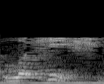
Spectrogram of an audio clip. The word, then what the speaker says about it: Lachish: Lachish, James had pronounced it properly, as I'm told by Hebrew speakers when we've been in Israel these times.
